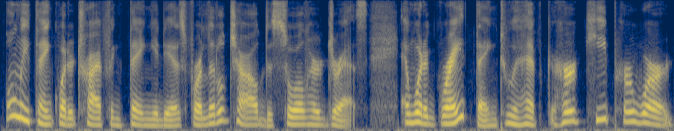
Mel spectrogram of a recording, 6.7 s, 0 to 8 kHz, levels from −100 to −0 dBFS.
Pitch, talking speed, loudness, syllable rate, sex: 180 Hz, 240 wpm, -19 LUFS, 4.9 syllables/s, female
